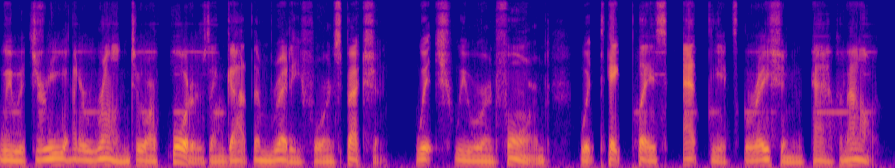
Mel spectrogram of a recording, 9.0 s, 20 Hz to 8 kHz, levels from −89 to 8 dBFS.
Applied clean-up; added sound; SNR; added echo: neural diffusion model UNIVERSE++.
